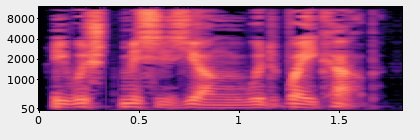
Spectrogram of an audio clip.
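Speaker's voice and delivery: ordinary delivery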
